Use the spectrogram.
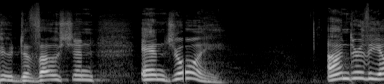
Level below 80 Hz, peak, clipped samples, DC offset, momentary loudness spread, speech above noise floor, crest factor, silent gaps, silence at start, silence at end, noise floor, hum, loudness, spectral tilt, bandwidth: -64 dBFS; -4 dBFS; under 0.1%; under 0.1%; 14 LU; 37 dB; 18 dB; none; 0 s; 0 s; -58 dBFS; none; -22 LUFS; -5.5 dB/octave; 18.5 kHz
